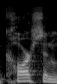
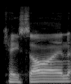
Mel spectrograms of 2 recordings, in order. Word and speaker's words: Cason: just kind of acclimated to Carson some people say uh case on I've said Cason Wallace uh since he since he's come to the Wildcats but I I I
